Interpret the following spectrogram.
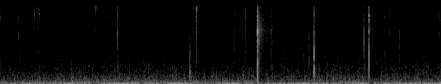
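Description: Campfire crackling: a low, steady rumble with irregular sharp pops scattered through it.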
